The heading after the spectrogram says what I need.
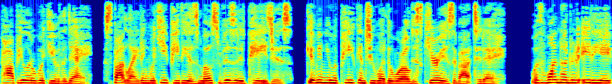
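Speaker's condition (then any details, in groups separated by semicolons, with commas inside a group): No condition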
